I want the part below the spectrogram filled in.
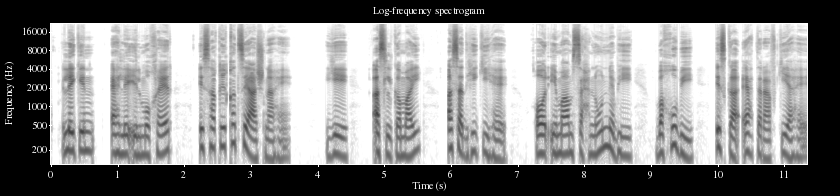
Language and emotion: Urdu, neutral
